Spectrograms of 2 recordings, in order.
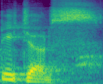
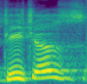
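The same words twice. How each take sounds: First: The final sound is a hissing S. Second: The final sound is a buzzing Z. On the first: The speaker calls it wrong. "and not teachers" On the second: The speaker calls it right. "It is teachers"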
